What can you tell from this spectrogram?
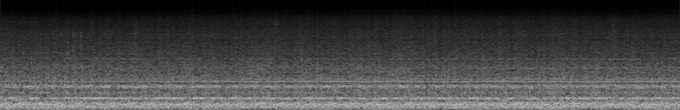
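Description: Pikes Peak cog railway's diesel railcar running steadily as it climbs, heard from inside the car: a constant low rumble with a steady hum over it.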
